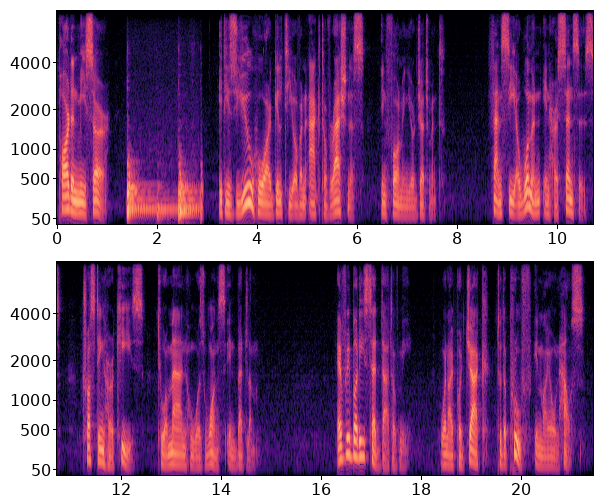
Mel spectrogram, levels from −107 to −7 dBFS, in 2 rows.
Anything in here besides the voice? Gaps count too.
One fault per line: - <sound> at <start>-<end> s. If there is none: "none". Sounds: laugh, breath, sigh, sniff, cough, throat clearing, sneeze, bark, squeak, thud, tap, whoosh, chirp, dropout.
- tap at 1.4-2.9 s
